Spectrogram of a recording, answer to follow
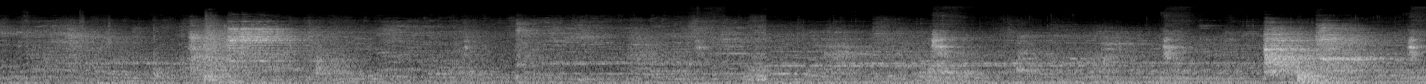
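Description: Background music over gym noise, with a few thuds and knocks. There is a louder burst about two seconds in and another near the end.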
